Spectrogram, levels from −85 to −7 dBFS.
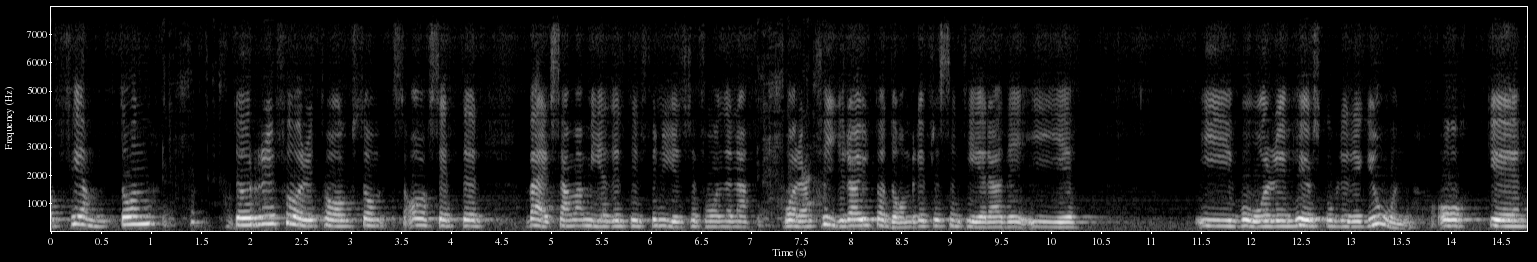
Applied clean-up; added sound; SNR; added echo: neural separator model SepFormer DNS4.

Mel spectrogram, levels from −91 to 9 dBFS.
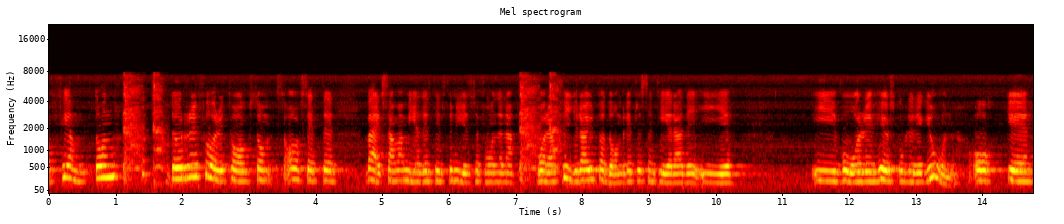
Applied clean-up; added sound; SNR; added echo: none; Cough; 14 dB; reverberation time 0.2 s.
